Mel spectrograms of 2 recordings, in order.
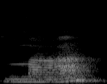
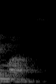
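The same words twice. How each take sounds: First: The pitch rises steadily. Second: It is short and light, with no tone. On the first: It means sesame. "It rises as I say it" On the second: It marks a question. "the neutral tone, which doesn't have any tone on top of it"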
